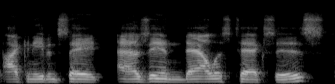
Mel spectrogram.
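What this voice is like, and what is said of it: Put-on Texas accent. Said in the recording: “for y'all who just need a little bit of that Texas accent.”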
